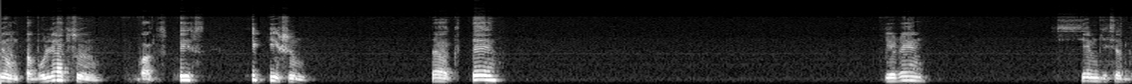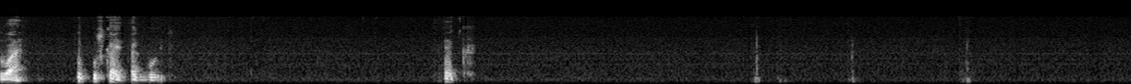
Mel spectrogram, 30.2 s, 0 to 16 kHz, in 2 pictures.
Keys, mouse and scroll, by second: 0.2 Tab, 1.7 BackSpace, 2.4 BackSpace, 6.3 shift+t, 12.6 -, 15.0 7, 16.1 2, 18.5 click, 19.9 right click, 25.1 Left, 25.4 Left, 26.8 Left, 27.9 t.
